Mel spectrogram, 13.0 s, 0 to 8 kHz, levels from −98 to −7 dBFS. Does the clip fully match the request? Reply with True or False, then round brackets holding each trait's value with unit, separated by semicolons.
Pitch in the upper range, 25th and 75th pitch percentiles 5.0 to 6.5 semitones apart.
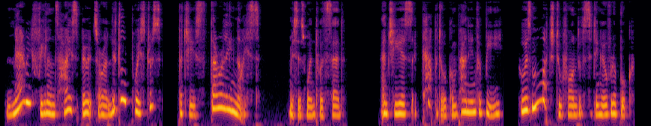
True (200 Hz; 5.6 semitones)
